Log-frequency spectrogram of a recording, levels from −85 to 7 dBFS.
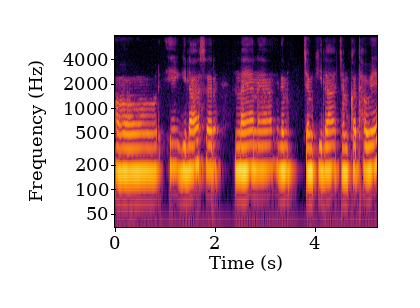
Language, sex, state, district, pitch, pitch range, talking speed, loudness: Surgujia, male, Chhattisgarh, Sarguja, 170 Hz, 165-175 Hz, 105 wpm, -13 LUFS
